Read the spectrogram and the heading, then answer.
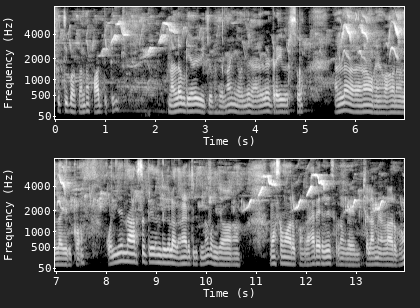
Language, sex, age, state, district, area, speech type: Tamil, male, 18-30, Tamil Nadu, Mayiladuthurai, urban, spontaneous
